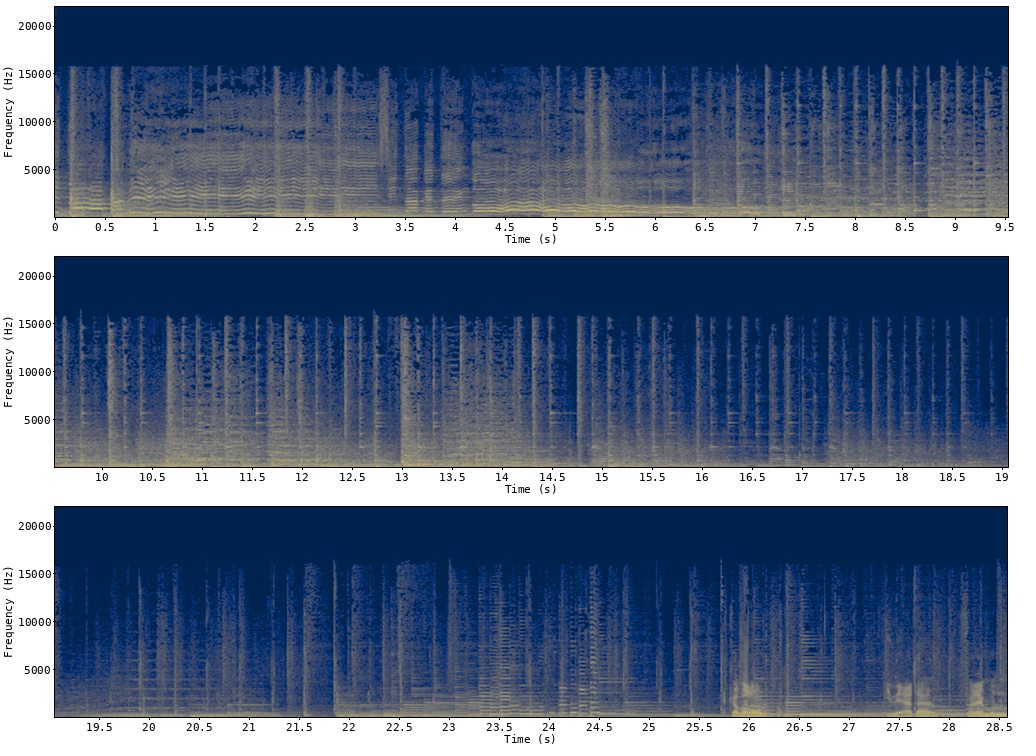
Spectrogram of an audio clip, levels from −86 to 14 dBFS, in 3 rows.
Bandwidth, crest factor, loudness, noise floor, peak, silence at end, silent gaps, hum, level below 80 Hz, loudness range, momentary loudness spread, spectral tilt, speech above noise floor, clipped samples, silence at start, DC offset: 16 kHz; 18 dB; -18 LUFS; -39 dBFS; 0 dBFS; 0 s; none; none; -32 dBFS; 14 LU; 17 LU; -5 dB/octave; 27 dB; under 0.1%; 0 s; under 0.1%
